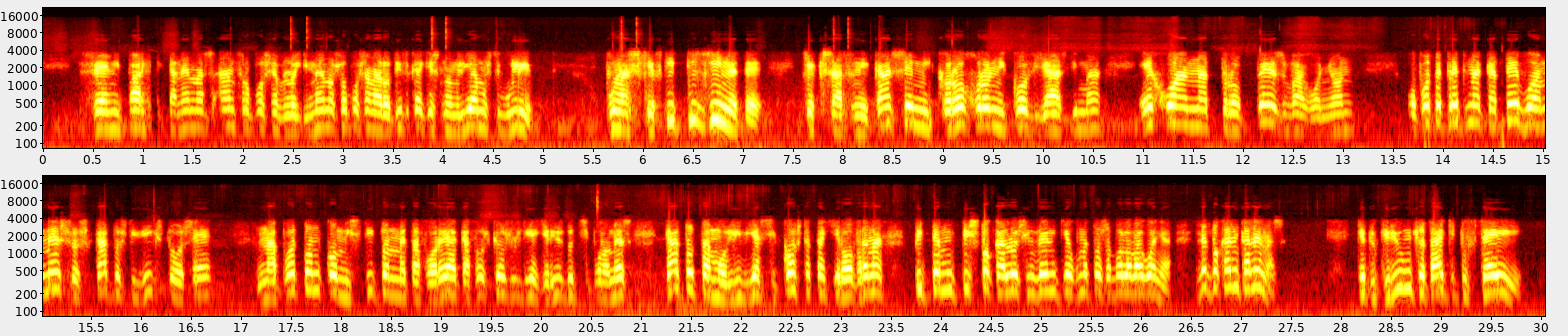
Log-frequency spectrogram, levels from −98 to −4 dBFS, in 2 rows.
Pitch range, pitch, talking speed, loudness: 180-225 Hz, 200 Hz, 150 wpm, -15 LUFS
